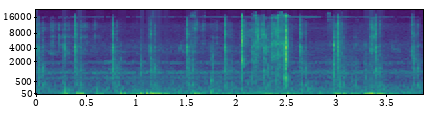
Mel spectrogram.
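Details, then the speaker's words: Vevor 5 kW diesel heater fitted with an aftermarket Wayska fuel pump and aftermarket muffler: exhaust is nearly silent, but the dosing pump ticks with sharp hard clicks about twice a second; loud fuel pump ticking. "Hardly any noise from the muffler, but you can hear the fuel pump in there clicking aw"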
